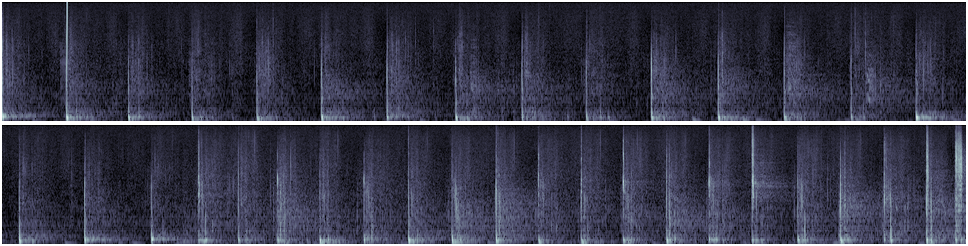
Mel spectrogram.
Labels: Are the footsteps slowest at the end?
no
